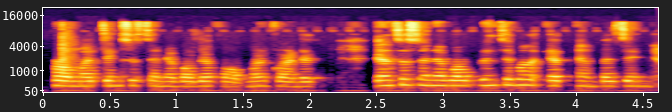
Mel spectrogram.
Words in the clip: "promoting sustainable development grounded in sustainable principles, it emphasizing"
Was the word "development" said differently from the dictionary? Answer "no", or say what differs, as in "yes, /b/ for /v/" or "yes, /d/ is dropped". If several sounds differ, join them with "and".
yes, /p/ is dropped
